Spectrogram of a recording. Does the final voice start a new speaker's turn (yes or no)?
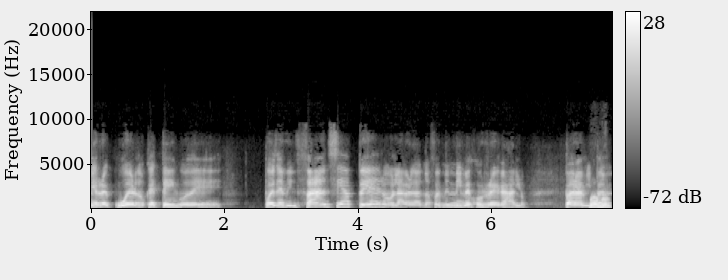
no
